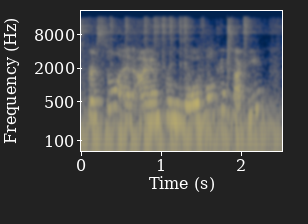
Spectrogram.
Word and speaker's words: Louisville: and I am from Louisville Kentucky yes I said Louisville not Louisville not Louisville it's pronounced alright today I'm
